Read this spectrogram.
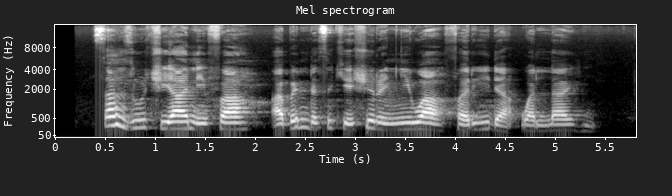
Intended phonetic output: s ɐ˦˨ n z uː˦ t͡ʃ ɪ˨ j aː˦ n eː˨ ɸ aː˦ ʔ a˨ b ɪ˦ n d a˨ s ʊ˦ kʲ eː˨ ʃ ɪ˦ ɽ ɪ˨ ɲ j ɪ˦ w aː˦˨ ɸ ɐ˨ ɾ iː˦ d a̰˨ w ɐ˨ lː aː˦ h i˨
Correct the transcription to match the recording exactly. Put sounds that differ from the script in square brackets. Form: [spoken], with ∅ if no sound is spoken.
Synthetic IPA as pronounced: s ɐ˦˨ n z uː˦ t͡ʃ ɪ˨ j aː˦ n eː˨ ɸ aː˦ ʔ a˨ b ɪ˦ n d a˨ s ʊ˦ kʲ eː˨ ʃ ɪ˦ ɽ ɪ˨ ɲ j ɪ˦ w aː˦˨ ɸ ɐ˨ ɾ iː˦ d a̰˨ w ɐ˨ lː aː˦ h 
